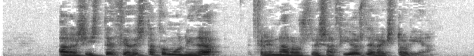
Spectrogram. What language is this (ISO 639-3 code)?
arg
